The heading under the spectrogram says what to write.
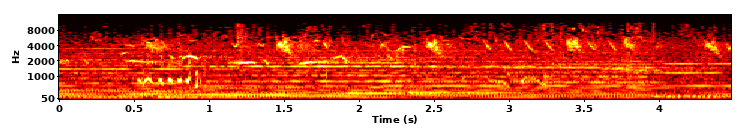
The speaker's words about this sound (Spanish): Tan solo un animal del Nuevo Mundo pone pie en Europa. El pavo.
